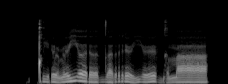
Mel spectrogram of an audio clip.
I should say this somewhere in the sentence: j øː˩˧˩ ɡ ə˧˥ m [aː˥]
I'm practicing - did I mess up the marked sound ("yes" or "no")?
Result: no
